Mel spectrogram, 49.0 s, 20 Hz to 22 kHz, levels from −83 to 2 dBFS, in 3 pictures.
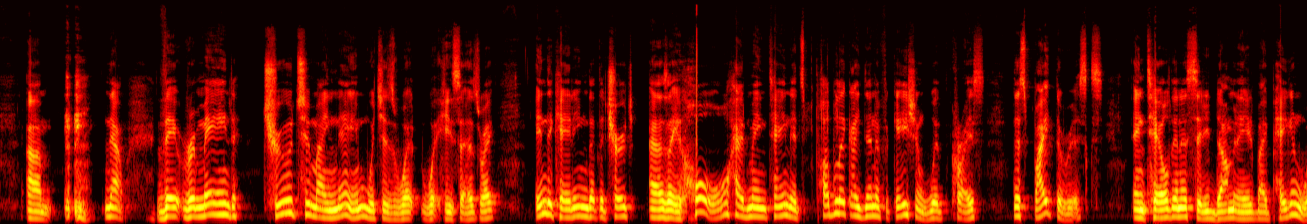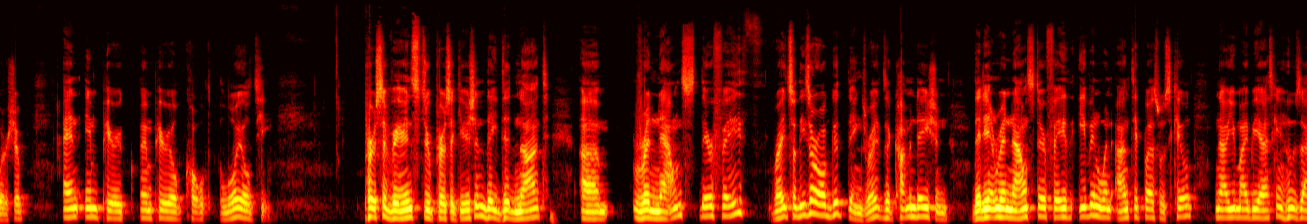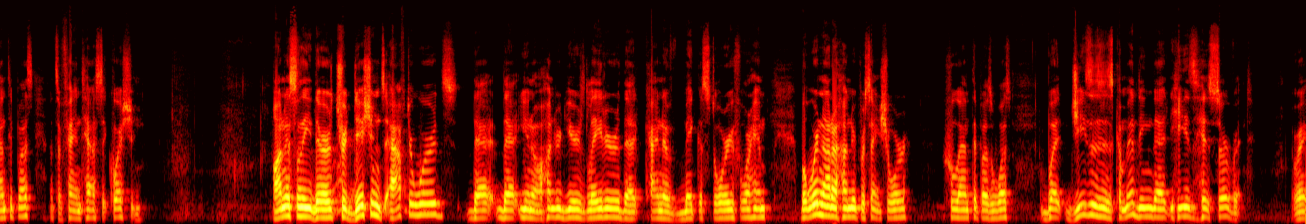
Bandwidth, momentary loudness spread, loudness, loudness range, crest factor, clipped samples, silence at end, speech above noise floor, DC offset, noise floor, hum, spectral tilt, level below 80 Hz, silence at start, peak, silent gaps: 13.5 kHz; 12 LU; -21 LUFS; 6 LU; 20 dB; under 0.1%; 0 s; 40 dB; under 0.1%; -60 dBFS; none; -5.5 dB/octave; -76 dBFS; 0.35 s; -2 dBFS; none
